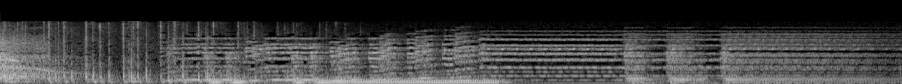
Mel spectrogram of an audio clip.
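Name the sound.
horses galloping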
